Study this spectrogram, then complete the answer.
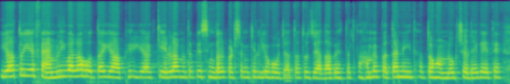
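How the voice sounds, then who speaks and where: With hardly any pauses, a woman talks at a moderate pace and high pitch in a monotone, flat intonation over noticeable background noise. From Pakistan. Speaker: housewife vlogger. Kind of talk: vlog voice-over narration. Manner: casual, conversational.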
